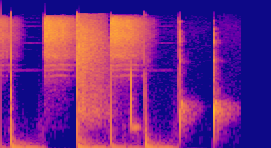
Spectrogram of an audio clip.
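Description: Electronic intro music with a heavy kick-drum beat about twice a second, ending in two short bubbly pops about three-quarters of the way through, after which it cuts off.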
